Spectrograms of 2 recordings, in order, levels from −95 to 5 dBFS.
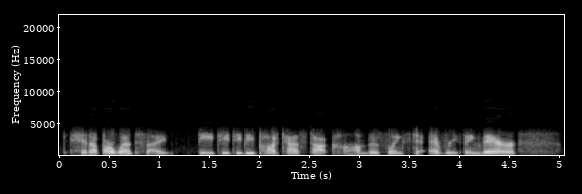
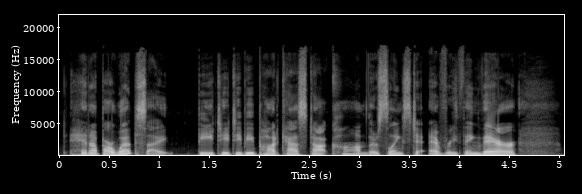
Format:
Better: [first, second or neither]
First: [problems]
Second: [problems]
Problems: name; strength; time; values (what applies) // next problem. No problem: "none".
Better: second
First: phone-call audio; nothing above 3 kHz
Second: none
